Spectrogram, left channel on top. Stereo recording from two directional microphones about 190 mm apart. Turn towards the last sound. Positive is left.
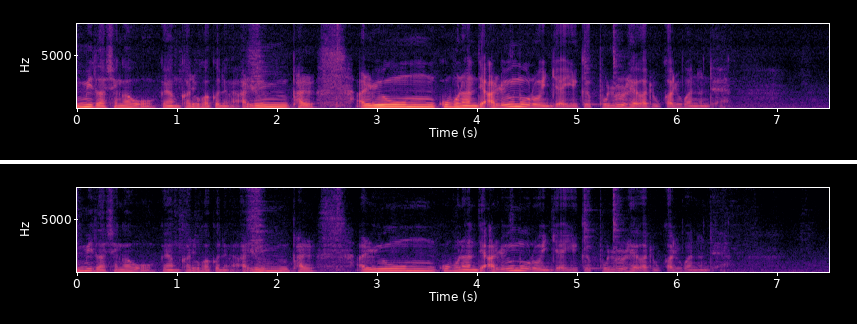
turn(degrees=55)  # may be behind; listen again after turning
